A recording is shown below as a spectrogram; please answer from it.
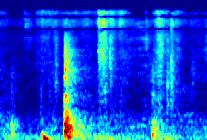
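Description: A few knocks and thumps: a low thump about half a second in, a louder knock right after it, and a softer knock about a second and a half in.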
